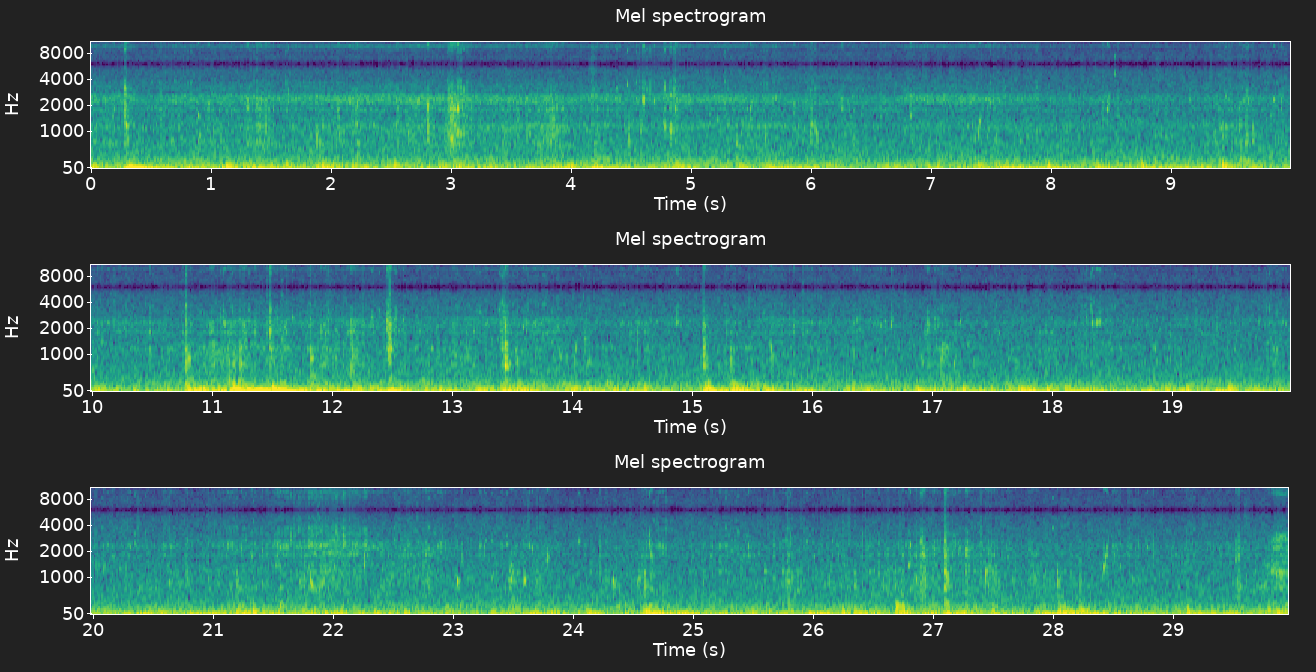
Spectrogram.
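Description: Water gurgling and splashing along the hull of a Hobie Adventure Island trimaran kayak moving slowly through calm water, over a steady low rumble with scattered small knocks.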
